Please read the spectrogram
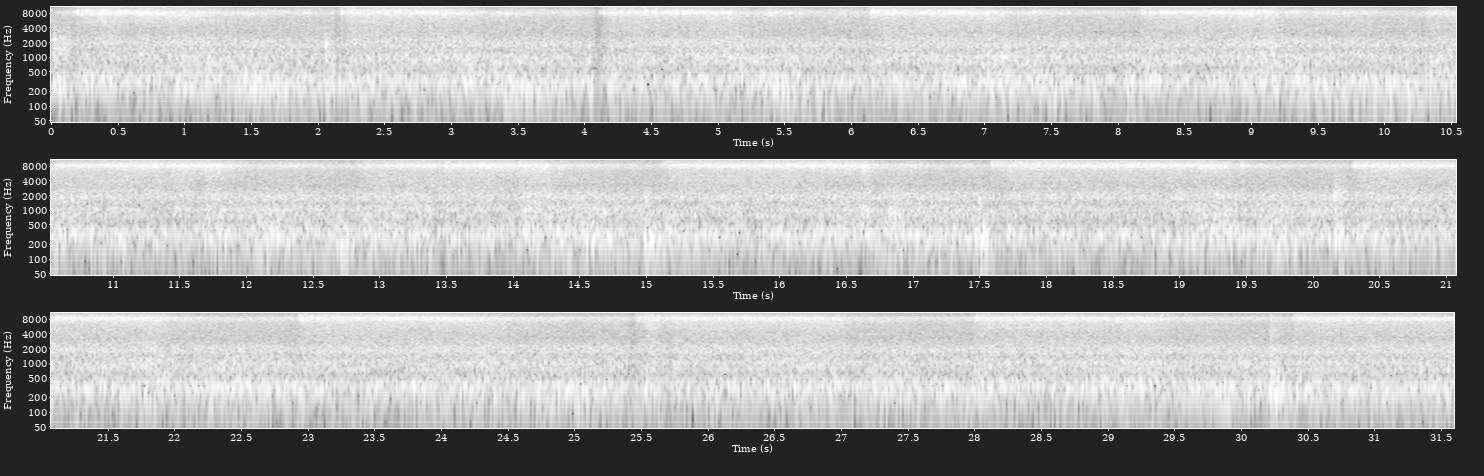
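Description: Carpet-cleaning extraction wand drawing air and water through its vacuum hose, a steady rushing noise with a high hiss that swells and fades about every two to two and a half seconds as the wand is pushed and pulled across the carpet in strokes. The area is being rinsed and extracted in repeat passes after a pet-odour treatment.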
